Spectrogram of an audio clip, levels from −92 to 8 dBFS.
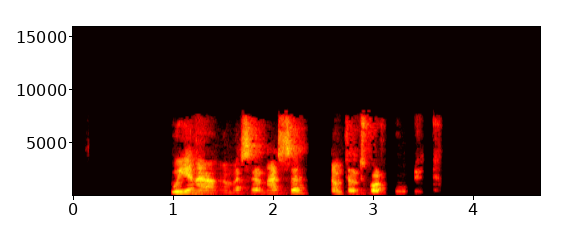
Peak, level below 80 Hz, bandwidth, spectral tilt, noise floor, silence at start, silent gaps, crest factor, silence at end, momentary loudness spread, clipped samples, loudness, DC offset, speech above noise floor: -4 dBFS; -78 dBFS; 8.2 kHz; -1.5 dB/octave; under -90 dBFS; 1 s; 2.36-2.57 s, 3.15-3.19 s, 3.35-3.41 s, 3.52-3.59 s; 22 dB; 1 s; 11 LU; under 0.1%; -23 LUFS; under 0.1%; over 66 dB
